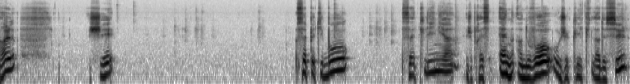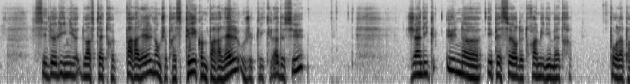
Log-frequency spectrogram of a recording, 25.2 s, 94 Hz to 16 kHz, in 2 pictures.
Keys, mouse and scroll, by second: 0.0-0.8 right drag, 0.9-1.8 right drag, 5.6 click, 8.3 click, 11.9 typing, 14.5 click, 15.9 click, 19.1 typing, 21.9 click, 23.5 click.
